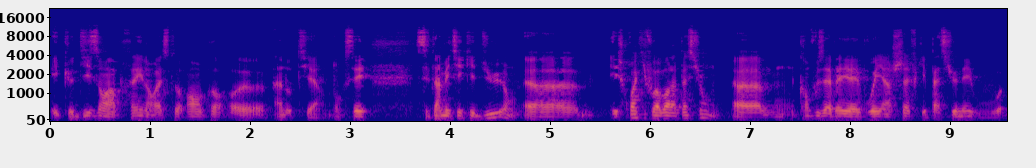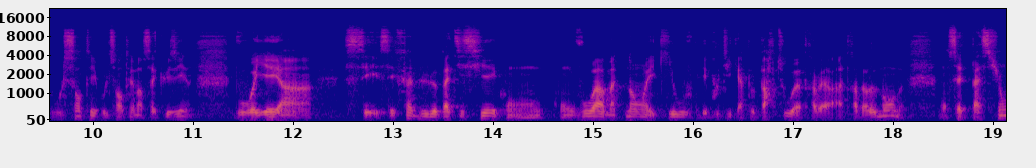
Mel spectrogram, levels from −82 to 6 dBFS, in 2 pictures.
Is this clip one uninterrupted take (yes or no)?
no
